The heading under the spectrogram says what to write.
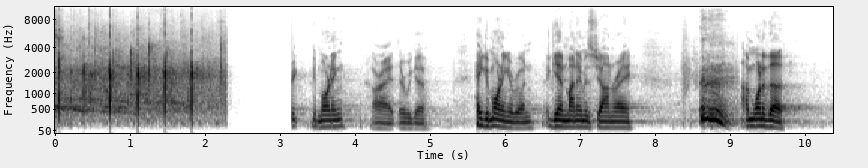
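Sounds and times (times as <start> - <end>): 
room full of people clapping: 0.0 - 2.3
speech: 3.4 - 7.8, 8.6 - 9.8.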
